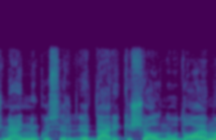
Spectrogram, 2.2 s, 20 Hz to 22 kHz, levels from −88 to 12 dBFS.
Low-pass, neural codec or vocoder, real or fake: 14.4 kHz; none; real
